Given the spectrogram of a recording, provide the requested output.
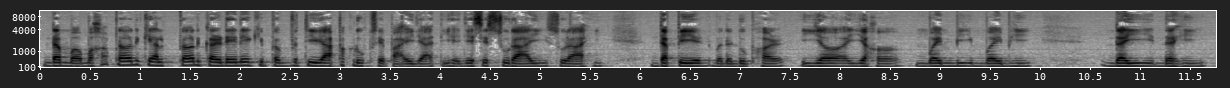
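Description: A man reading a lecture on dialect features slowly and carefully, pausing after each word example. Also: medium pitch, darkish tone. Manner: slow, measured reading of word examples in lists. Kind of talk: academic lecture on Hindi dialects.

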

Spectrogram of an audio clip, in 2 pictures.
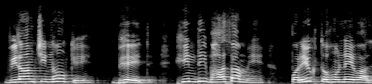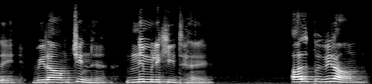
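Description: A man reading a grammar lesson aloud in a measured, formal, dictation-like way. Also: high-pitched, a little mellow. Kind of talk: slow read-aloud textbook lesson. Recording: dull lo-fi sound.

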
